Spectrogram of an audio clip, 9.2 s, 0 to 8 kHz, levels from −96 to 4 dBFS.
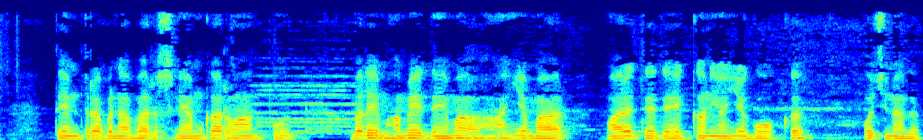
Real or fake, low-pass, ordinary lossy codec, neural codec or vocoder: real; 7.2 kHz; MP3, 32 kbps; none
